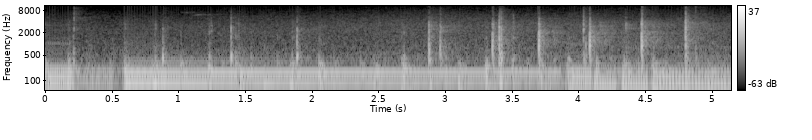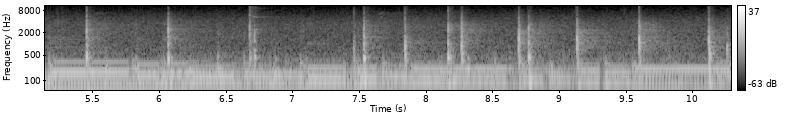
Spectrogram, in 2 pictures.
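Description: Background music with steady low sustained notes, over which a hatchet chops into wood on a log, about two sharp strikes a second.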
